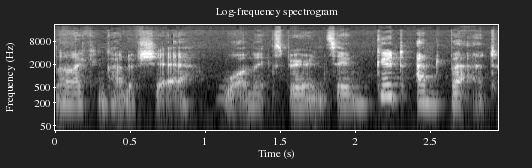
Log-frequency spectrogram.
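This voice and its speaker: A woman is speaking. She has an English accent. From England. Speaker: assistant language teacher in Japan. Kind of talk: casual talk to camera. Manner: hesitant, many fillers.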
